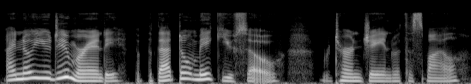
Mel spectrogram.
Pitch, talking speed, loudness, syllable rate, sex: 190 Hz, 205 wpm, -16 LUFS, 5.1 syllables/s, female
